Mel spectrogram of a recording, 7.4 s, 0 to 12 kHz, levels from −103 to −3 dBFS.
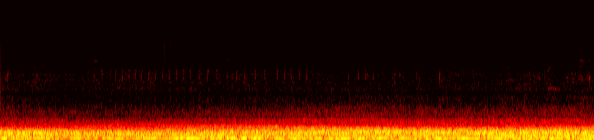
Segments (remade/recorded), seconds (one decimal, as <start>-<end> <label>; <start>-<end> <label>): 0.0-7.4 recorded

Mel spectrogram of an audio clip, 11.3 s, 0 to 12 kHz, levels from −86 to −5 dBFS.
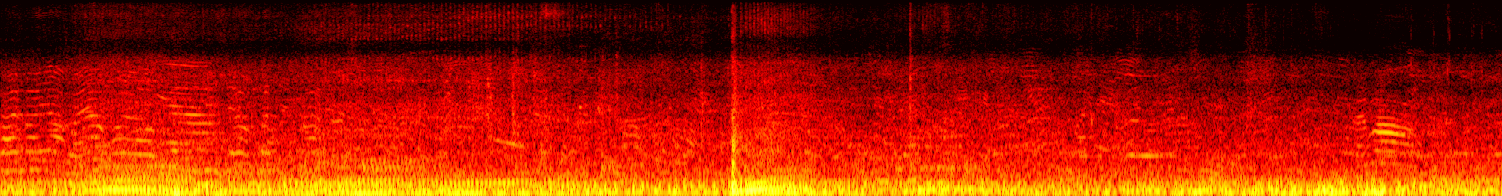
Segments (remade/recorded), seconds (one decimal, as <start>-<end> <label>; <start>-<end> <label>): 0.0-11.3 recorded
